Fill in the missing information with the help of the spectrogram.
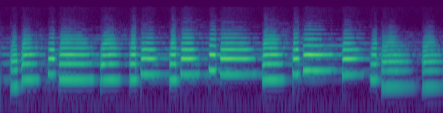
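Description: Segment jingle: a solo trumpet playing a brisk tune of short, separate notes, about three a second, with one note held near the end.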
